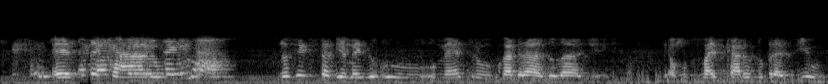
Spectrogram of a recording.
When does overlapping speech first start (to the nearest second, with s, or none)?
1 s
